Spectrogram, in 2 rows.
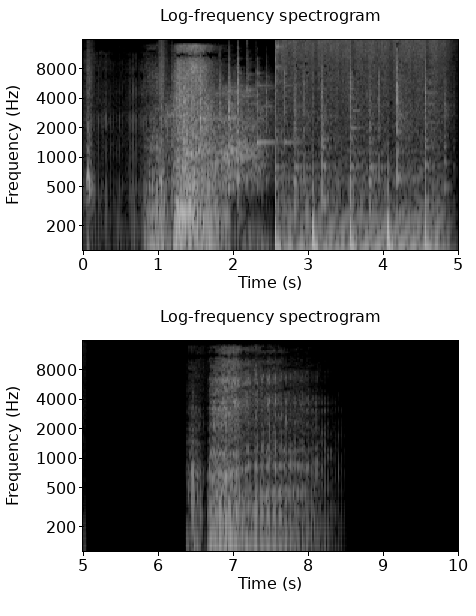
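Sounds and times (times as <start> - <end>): tiger roaring: 0.8 - 2.2, 6.4 - 8.5.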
